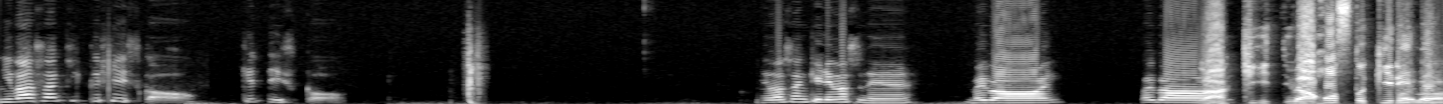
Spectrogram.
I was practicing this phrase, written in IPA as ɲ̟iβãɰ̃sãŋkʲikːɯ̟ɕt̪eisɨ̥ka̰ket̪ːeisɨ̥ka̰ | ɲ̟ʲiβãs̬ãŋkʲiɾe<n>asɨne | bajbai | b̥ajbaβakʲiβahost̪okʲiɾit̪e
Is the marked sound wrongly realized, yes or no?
yes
